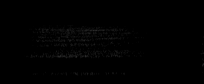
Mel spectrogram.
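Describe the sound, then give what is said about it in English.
A single long, deep breath drawn in, a steady airy hiss lasting over a second before fading, with another breath just starting at the end. “Breathing.”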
